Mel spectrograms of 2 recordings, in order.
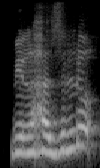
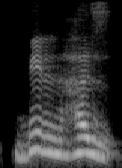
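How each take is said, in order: First: The phrase ends with an added vowel after l. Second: The phrase ends on z, with no l. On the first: "memang salah. Ada luk-luk kat belakang tu" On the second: "orang baca salah sebab apa? Dia lam dia tak masuk"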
